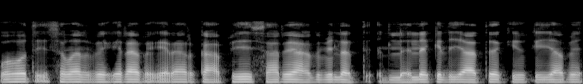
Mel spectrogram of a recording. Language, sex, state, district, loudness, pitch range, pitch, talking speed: Hindi, male, Chhattisgarh, Kabirdham, -17 LUFS, 110-120 Hz, 115 Hz, 215 wpm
